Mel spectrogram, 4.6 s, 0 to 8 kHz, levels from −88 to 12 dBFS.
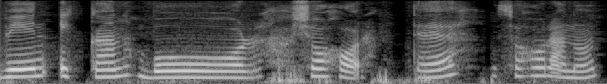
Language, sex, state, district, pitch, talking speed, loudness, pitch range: Chakma, female, Tripura, West Tripura, 260 Hz, 80 wpm, -15 LUFS, 235-285 Hz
